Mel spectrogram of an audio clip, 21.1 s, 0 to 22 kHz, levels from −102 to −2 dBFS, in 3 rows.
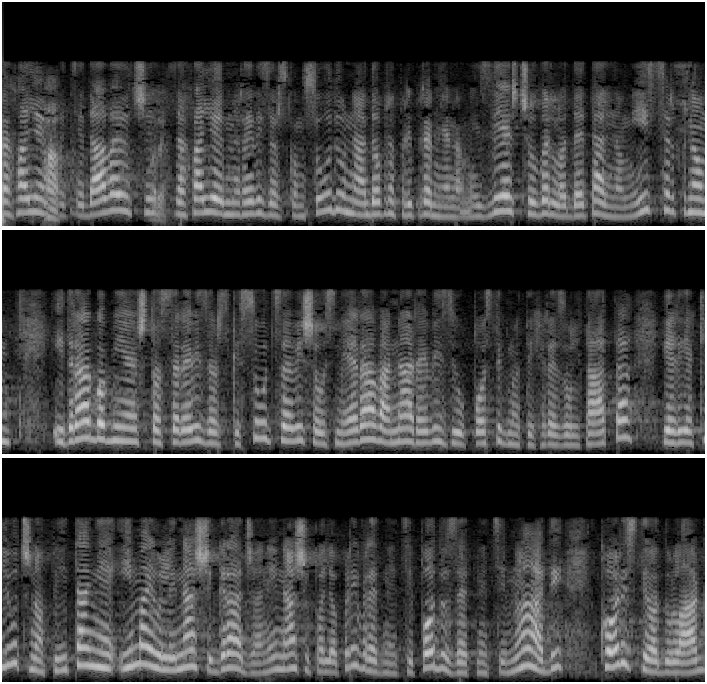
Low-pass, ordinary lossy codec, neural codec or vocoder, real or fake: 7.2 kHz; none; none; real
